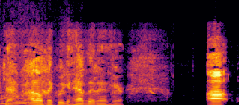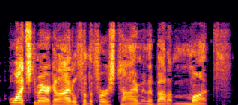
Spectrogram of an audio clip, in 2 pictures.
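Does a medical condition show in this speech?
No.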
